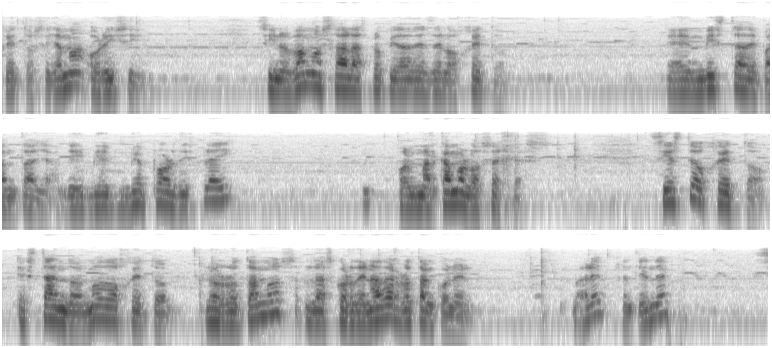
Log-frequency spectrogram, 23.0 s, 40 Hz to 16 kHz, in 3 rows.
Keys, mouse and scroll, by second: 1.2-5.5 right drag, 5.5 click, 13.3 KP_1, 17.3 r, 20.7 r.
